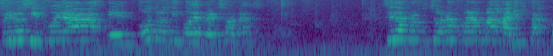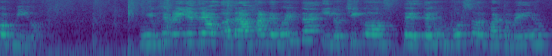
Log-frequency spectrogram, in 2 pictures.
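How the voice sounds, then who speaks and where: A Chilean woman teaching at a Bible institute, sharing a personal testimony in an informal, animated storytelling manner and acting out dialogue. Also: high voice, a little slow. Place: classroom. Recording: distant mic in an echoey room, faint hiss.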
